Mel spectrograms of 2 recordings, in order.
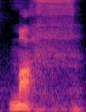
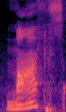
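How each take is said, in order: First: The word ends with a long th sound. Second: The word ends with a clear s sound.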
